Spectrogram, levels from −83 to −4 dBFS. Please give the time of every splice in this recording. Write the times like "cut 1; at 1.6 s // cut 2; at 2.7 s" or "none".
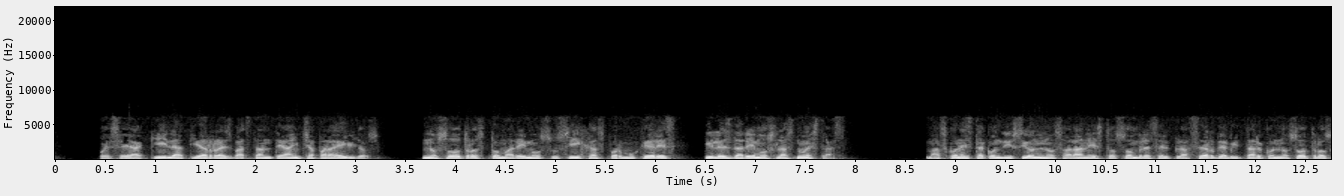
none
